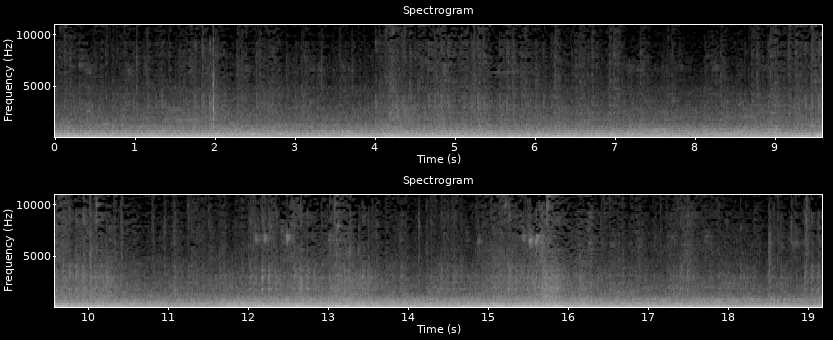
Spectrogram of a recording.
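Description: Tyres hum on the road as the bus drives along.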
